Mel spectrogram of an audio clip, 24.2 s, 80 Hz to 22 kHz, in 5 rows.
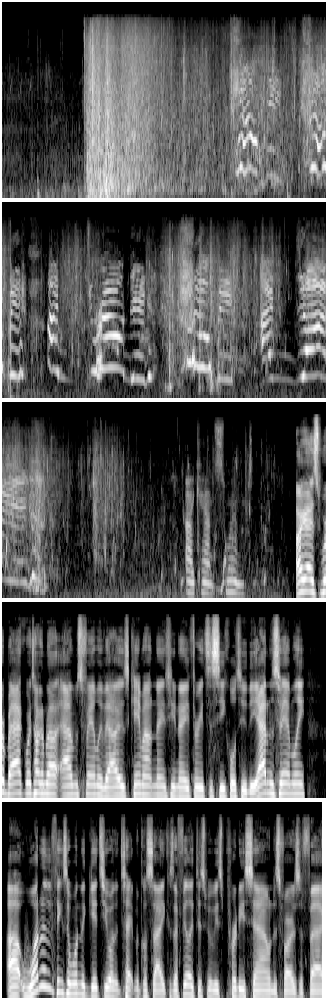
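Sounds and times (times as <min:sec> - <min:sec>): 
splash of a child jumping into water: 0:01.2 - 0:04.9
children and adults talking: 0:03.4 - 0:10.4
speech: 0:12.6 - 0:13.5, 0:14.1 - 0:24.2.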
